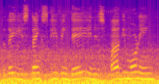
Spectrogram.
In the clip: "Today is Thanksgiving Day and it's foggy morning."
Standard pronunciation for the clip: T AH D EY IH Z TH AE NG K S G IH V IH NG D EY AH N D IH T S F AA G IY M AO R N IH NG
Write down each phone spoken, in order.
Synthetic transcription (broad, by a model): T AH D EY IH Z T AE NG K S G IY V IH NG D EY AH N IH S P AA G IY M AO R N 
